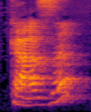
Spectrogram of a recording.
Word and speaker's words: casa: palavrinha é em casa casa se escreve com s mas é o som de z certo então casa e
